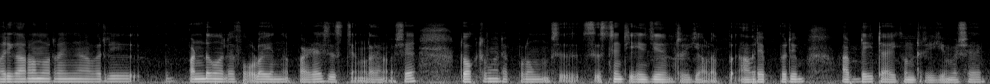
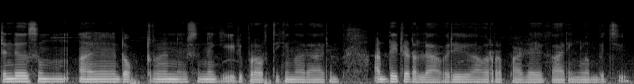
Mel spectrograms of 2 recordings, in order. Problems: none marked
